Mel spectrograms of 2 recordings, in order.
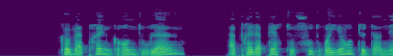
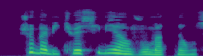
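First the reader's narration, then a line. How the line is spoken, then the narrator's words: Sighing woman. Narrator (French): soupira-t-elle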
